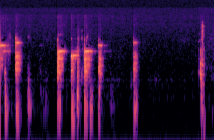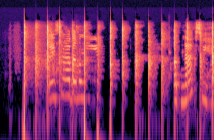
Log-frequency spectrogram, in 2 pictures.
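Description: A piano plays a few short, detached final notes, then falls silent. About two seconds later several people clap over a video call, a quick run of sharp claps with voices cheering among them.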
